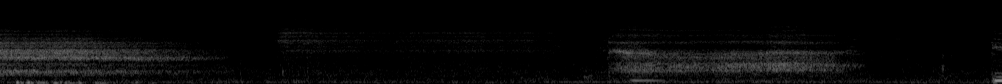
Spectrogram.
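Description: A person takes deep breaths: two long, airy, breathy swells separated by a quiet gap, faint and heard alone without talk.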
